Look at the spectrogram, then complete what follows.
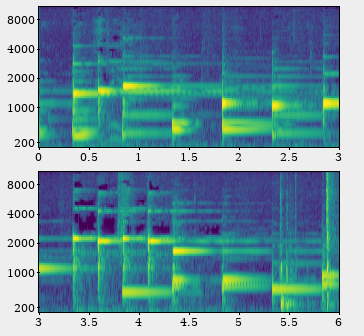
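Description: Background piano music: a gentle melody of single notes, about two a second, each ringing and fading.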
